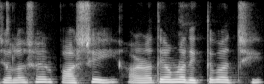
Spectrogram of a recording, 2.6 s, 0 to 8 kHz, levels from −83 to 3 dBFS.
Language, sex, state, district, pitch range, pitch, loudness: Bengali, female, West Bengal, Jhargram, 205-230 Hz, 215 Hz, -14 LUFS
